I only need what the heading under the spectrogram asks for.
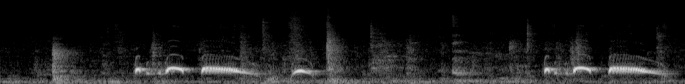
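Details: Spotted dove used as a lure calling to stir wild doves: two cooing phrases, each with stuttered notes and a long soft coo, the first ending in a short extra hoot, amid light tapping sounds.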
